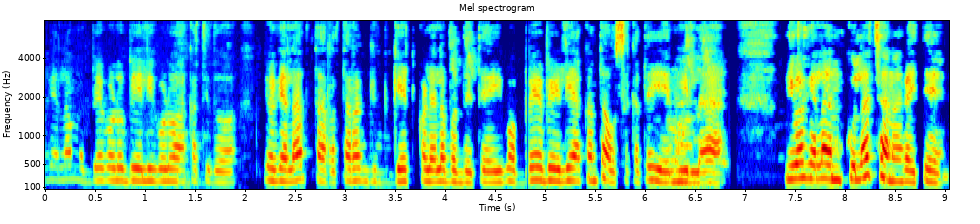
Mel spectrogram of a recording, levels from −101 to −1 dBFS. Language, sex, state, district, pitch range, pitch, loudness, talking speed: Kannada, female, Karnataka, Mysore, 195-225 Hz, 210 Hz, -19 LUFS, 125 wpm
